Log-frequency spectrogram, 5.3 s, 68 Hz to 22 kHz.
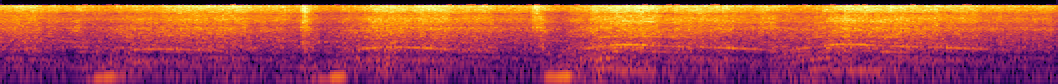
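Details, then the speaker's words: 2000 Lincoln Town Car 4.6 V8 after fixing a #8 cylinder misfire with a used part; engine revs up cleanly and drops back with an even exhaust note, no stumble, firing on all cylinders. "Sounds like it's hitting on all right."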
